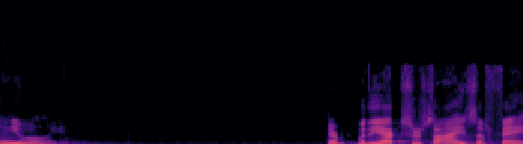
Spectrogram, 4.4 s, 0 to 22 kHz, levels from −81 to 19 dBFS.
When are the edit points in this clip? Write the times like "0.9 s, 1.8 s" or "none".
2.8 s

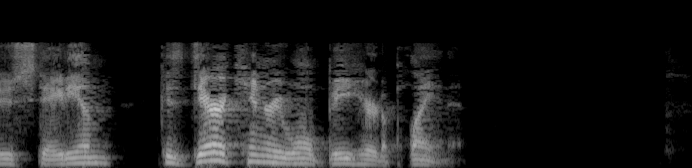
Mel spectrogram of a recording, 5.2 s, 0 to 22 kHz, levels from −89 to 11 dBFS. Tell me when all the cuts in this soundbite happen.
none

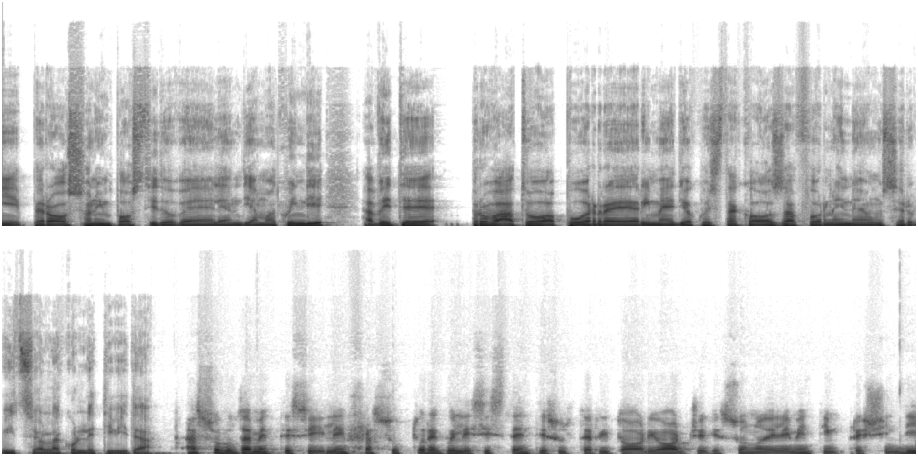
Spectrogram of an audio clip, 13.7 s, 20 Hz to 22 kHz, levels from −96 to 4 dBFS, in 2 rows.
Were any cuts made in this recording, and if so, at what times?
1.6 s, 2.1 s, 6.4 s, 8.2 s

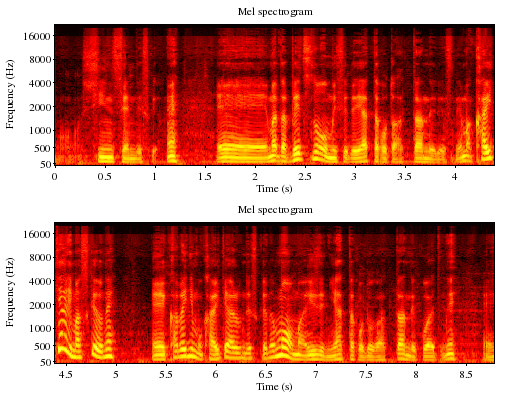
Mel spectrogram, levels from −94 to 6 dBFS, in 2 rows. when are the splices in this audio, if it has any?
none

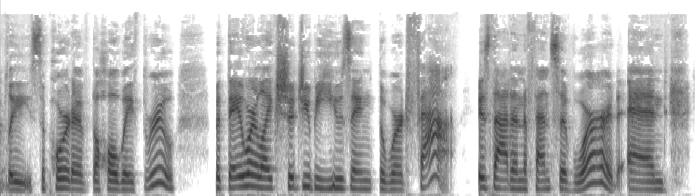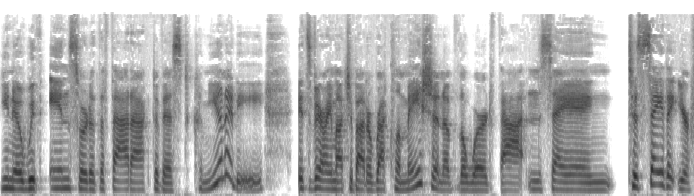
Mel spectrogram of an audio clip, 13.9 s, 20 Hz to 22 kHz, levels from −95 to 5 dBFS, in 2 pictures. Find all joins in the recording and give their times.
none

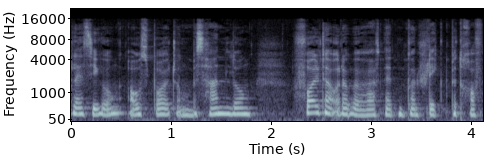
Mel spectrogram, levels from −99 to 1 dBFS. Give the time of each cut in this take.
none

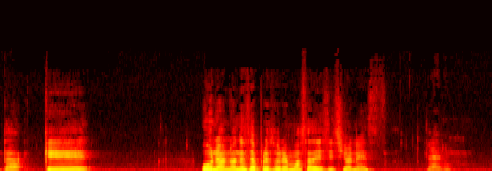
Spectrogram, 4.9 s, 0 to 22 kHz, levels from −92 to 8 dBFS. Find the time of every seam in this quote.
none

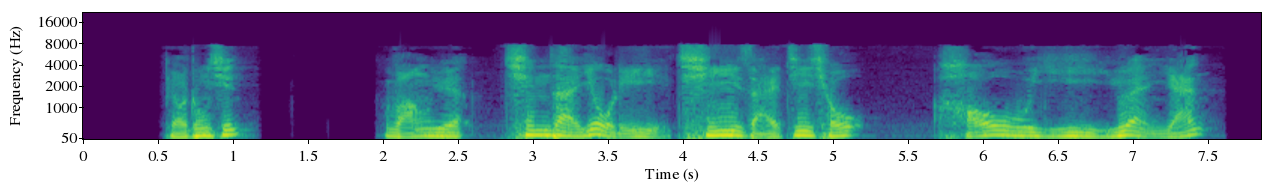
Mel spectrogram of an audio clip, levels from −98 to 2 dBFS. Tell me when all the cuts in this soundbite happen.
none

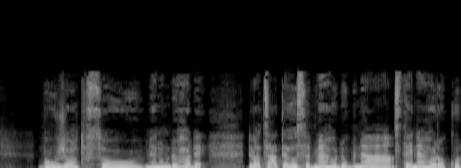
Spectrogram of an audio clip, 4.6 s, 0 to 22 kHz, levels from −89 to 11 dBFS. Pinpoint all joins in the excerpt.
1.5 s

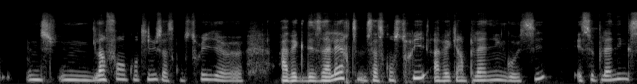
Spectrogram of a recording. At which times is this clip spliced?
none

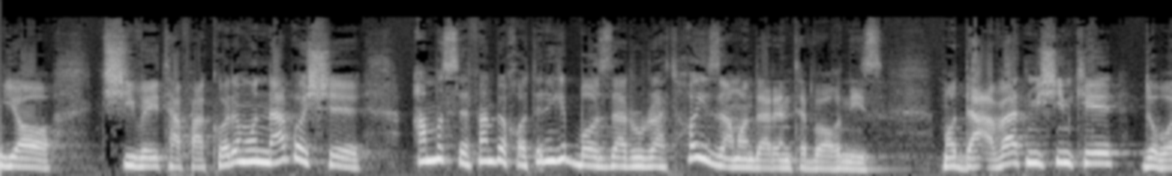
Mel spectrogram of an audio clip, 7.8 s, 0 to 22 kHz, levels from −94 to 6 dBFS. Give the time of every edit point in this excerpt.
none

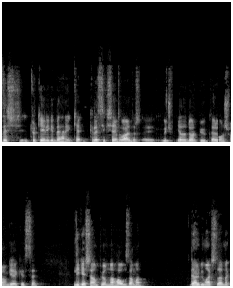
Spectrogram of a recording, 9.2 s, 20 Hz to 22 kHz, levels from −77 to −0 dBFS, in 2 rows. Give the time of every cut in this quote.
2.3 s, 3.4 s, 4.3 s, 7.1 s

